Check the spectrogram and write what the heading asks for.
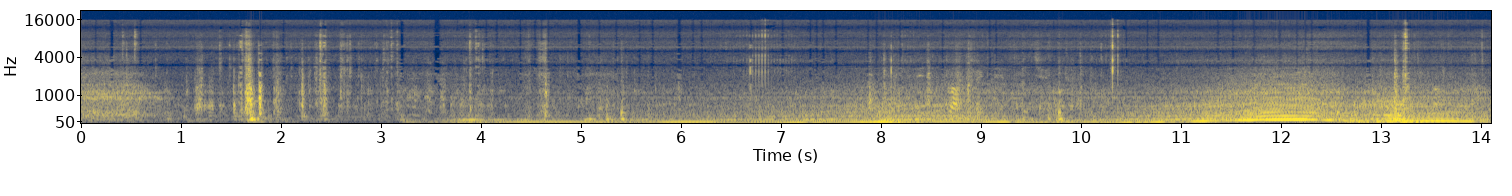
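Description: A car engine pulling away on a rough dirt track, with a few sharp knocks early on. The engine's low rumble builds, and near the end the revs rise and fall as it pulls harder.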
